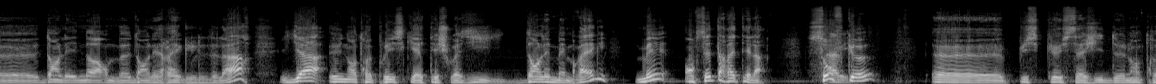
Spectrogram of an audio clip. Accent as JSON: {"language": "French", "town": "Lille", "region": "Hauts-de-France", "country": "France", "said": "je voulais vous dire un truc qui me chiffonne en tant que Lillois."}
